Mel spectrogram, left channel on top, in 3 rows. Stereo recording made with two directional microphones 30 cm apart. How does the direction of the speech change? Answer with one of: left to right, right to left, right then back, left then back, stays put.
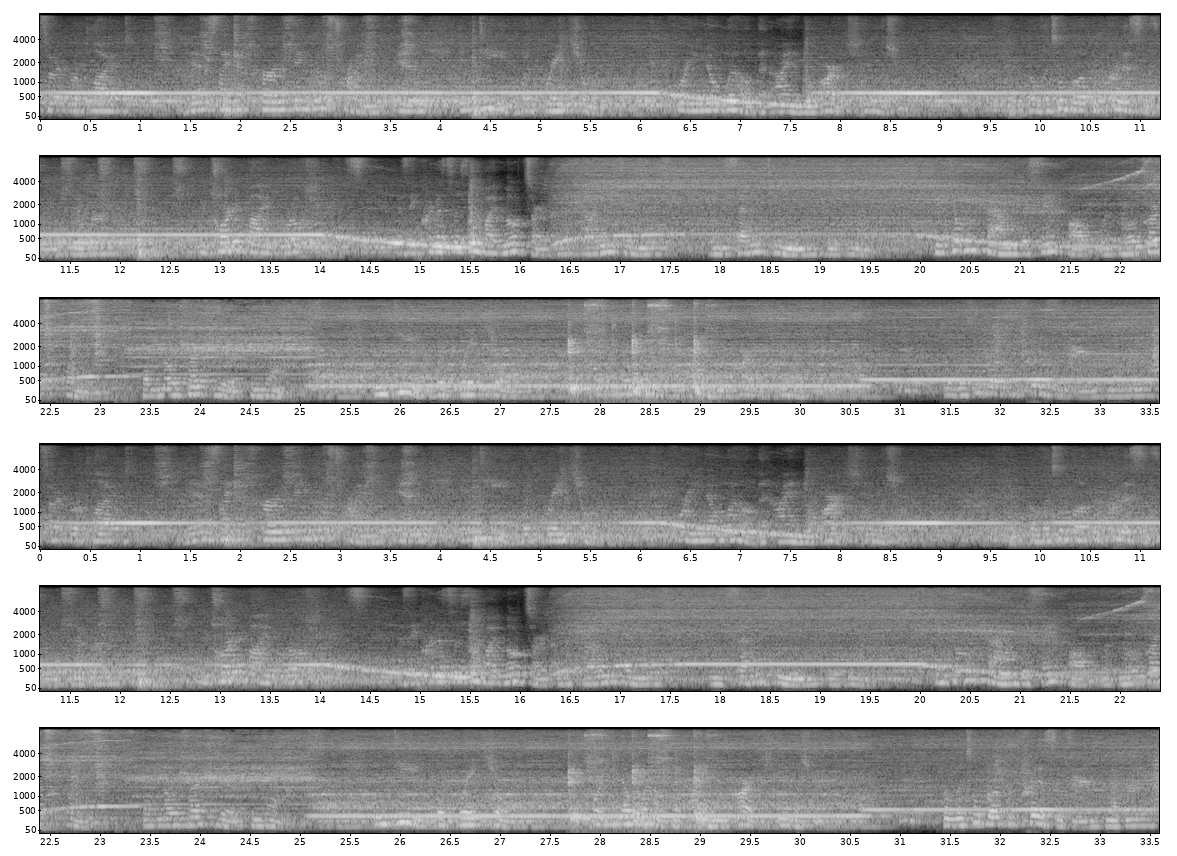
left to right.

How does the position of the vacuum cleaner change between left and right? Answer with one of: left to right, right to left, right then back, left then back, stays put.
stays put.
